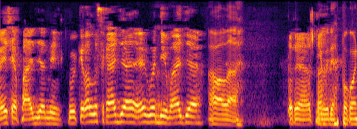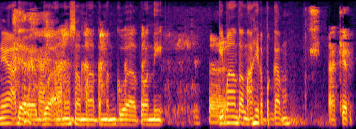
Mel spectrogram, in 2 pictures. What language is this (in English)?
Indonesian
